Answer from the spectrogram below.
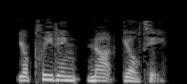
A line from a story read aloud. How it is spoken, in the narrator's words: Scott said firmly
